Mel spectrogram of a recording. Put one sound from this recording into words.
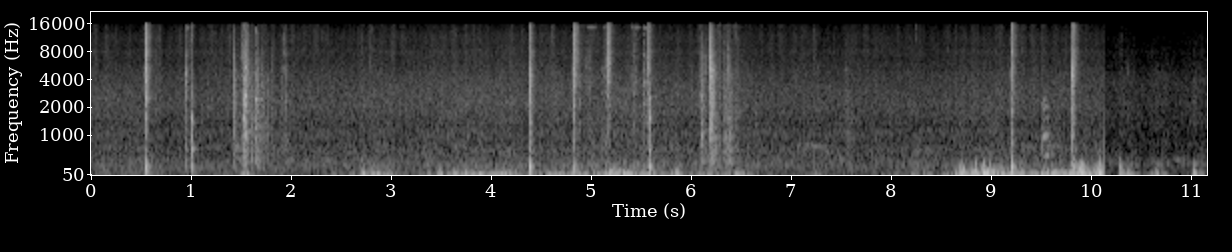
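A knife scrapes and shaves bamboo strips.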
